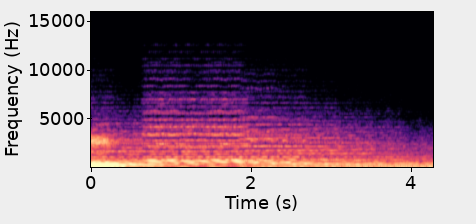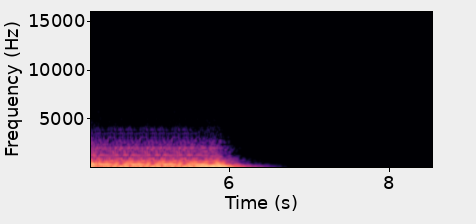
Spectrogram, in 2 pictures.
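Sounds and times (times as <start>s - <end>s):
bass: 0.0s - 5.7s.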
